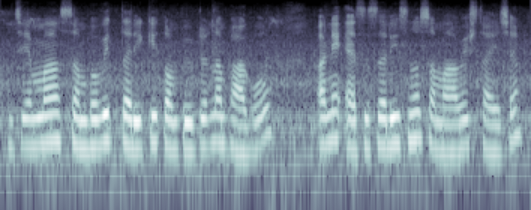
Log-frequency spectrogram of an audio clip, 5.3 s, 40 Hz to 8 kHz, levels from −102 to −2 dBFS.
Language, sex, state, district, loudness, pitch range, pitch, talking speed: Gujarati, female, Gujarat, Valsad, -16 LUFS, 185-215 Hz, 200 Hz, 125 wpm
